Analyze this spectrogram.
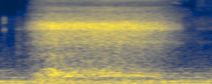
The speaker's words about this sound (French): Vous le faites peut-être déjà, mais on y va. À go, on prend une grande respiration.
